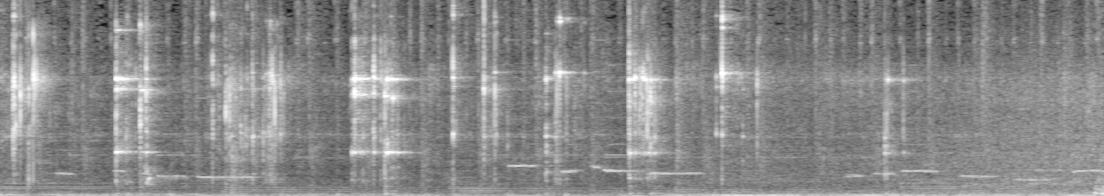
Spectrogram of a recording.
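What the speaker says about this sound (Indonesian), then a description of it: "es batu secukupnya ya." Ice cubes clink and rattle into a serving glass of Yakult lemonade: a series of bright, sharp glassy knocks and pings, close and loud, with a brief voice in the background.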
